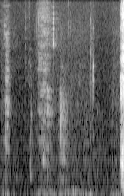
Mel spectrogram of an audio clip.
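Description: Several faint, feeble coughs sputter out, followed by one sharper, louder cough up close at the end. No one is talking.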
